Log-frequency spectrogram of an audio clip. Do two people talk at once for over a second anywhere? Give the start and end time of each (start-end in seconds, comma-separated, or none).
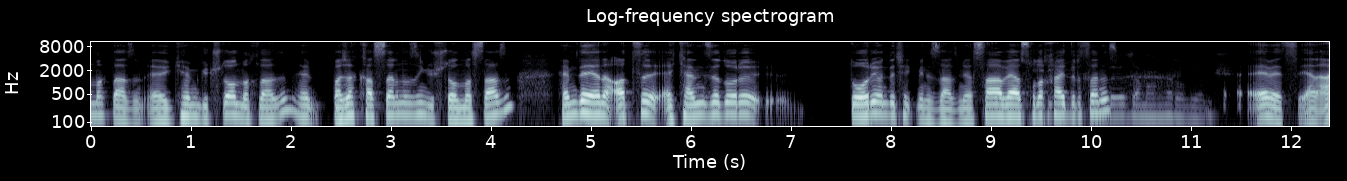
9.0-10.3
